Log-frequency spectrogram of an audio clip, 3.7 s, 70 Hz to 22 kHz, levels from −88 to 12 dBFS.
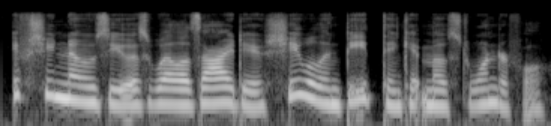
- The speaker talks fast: Yes, fast, 260 wpm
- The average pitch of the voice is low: No, high, 205 Hz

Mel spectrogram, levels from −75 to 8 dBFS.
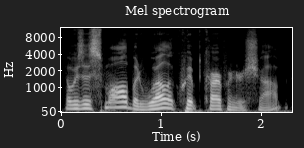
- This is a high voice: No, medium, 140 Hz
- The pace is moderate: No, fast, 235 wpm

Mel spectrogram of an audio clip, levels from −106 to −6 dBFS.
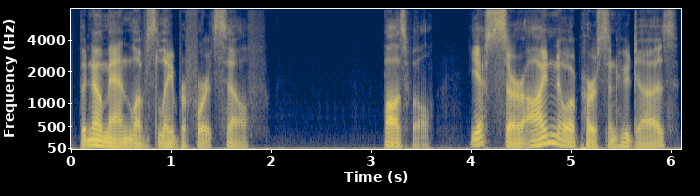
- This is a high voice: No, very low, 90 Hz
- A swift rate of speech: No, average, 155 wpm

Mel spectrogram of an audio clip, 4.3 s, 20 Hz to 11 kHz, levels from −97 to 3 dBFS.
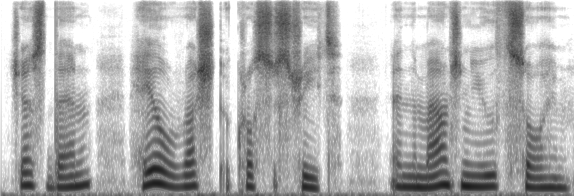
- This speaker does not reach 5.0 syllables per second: Yes, 4.2 syllables/s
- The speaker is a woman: Yes, female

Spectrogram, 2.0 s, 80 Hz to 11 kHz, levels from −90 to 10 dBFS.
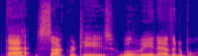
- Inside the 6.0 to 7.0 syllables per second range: Yes, 6.2 syllables/s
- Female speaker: No, male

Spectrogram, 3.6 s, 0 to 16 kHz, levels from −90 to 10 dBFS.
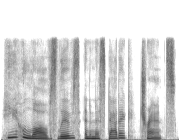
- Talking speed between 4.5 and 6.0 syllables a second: No, 3.9 syllables/s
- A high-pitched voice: Yes, high, 230 Hz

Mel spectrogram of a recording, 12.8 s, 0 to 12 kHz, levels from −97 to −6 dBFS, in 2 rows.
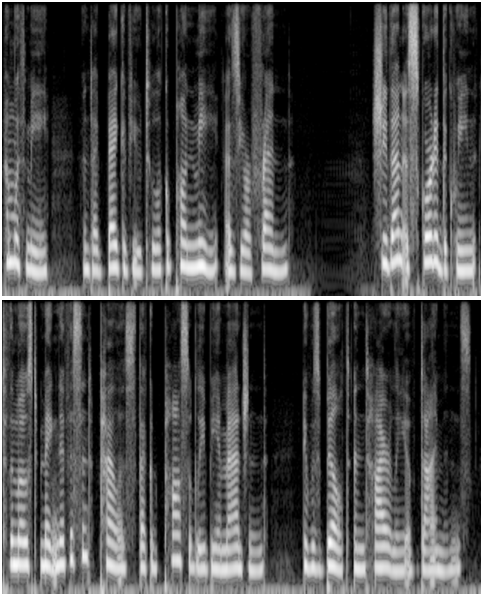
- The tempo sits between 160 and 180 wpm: Yes, average, 170 wpm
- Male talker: No, female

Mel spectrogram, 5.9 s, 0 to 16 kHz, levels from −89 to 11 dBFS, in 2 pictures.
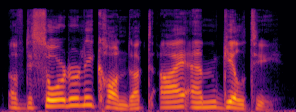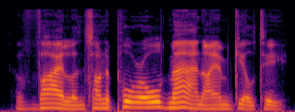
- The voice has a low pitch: No, medium, 150 Hz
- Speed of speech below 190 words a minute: Yes, average, 160 wpm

